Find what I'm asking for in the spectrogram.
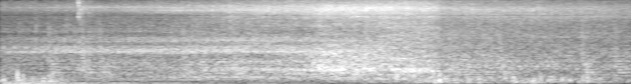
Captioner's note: traffic driving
